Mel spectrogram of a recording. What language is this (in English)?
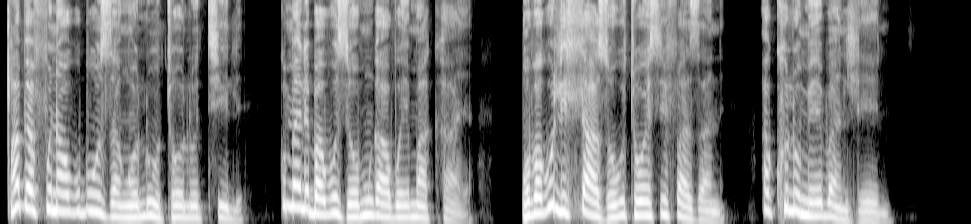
North Ndebele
